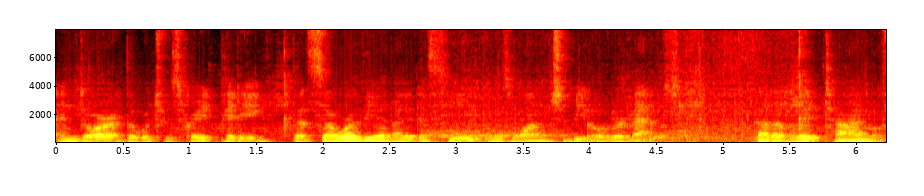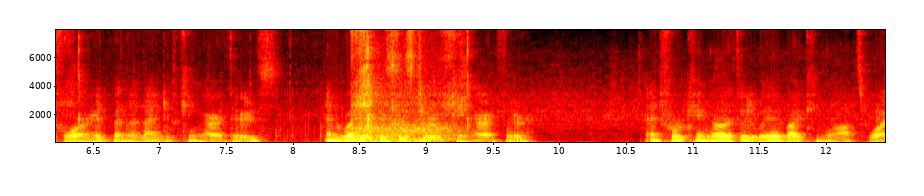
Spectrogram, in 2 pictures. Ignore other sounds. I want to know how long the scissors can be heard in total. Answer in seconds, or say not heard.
4 s.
